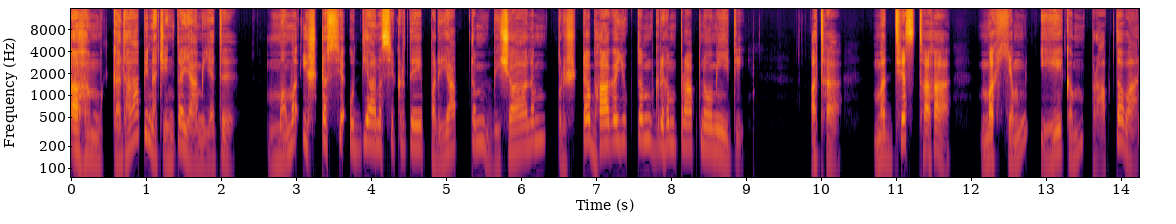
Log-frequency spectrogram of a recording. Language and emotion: Sanskrit, surprised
